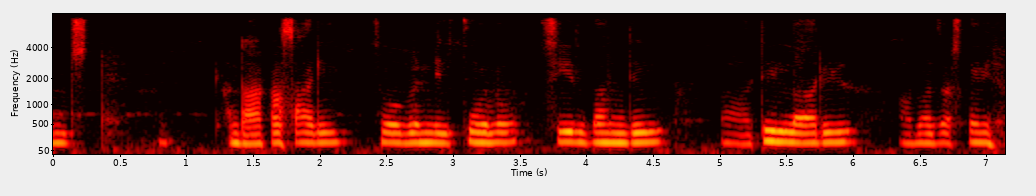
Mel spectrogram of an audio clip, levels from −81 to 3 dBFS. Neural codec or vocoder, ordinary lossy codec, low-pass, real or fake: codec, 16 kHz, 1 kbps, X-Codec, HuBERT features, trained on general audio; none; 7.2 kHz; fake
